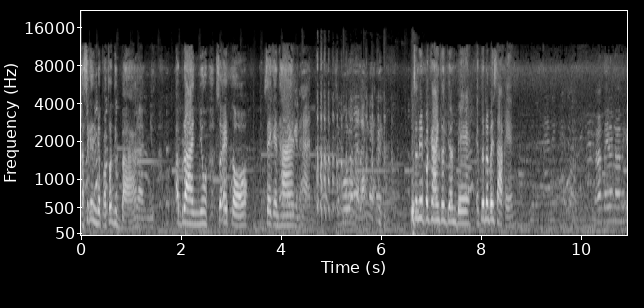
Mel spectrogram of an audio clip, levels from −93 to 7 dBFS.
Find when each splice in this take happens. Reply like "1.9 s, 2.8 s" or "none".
6.6 s

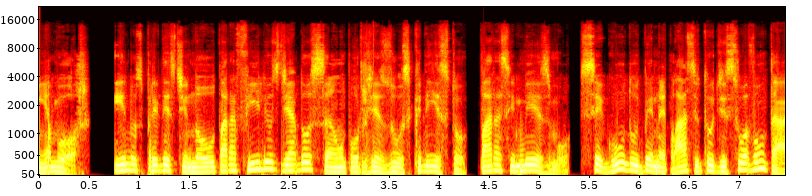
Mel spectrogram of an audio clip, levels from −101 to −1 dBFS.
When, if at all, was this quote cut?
2.9 s

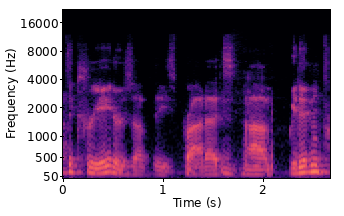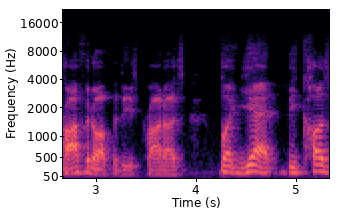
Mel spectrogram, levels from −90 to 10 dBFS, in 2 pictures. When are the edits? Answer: none

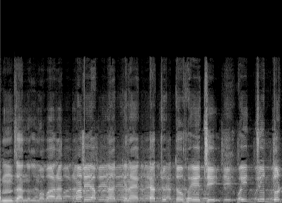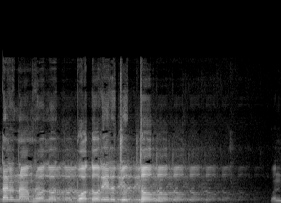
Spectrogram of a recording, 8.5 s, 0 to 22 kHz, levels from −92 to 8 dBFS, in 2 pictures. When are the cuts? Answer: 1.3 s

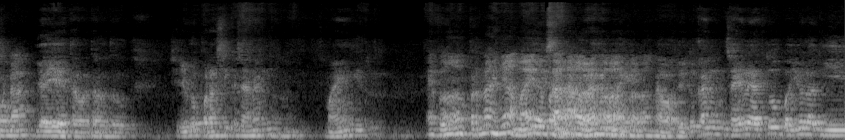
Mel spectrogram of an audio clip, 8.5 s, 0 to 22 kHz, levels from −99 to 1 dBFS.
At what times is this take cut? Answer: none

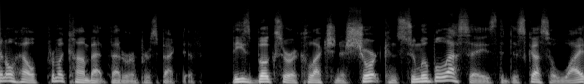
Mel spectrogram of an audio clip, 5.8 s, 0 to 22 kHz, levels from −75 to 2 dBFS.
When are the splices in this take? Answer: none

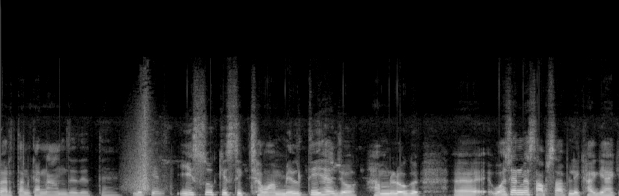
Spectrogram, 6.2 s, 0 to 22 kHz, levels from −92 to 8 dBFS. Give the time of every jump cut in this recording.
1.5 s

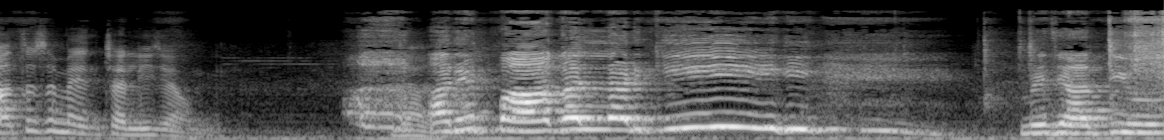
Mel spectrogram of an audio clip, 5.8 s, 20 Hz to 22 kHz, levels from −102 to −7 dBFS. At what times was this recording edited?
1.5 s

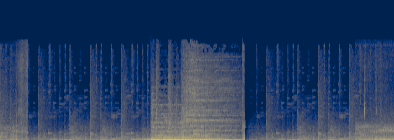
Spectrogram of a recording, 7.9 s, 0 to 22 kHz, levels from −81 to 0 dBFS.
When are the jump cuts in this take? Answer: none

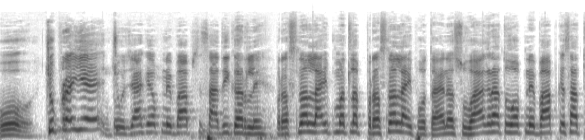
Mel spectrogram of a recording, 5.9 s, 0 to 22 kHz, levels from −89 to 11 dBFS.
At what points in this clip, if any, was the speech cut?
1.1 s, 2.7 s

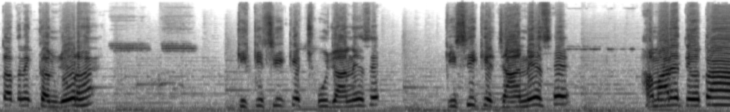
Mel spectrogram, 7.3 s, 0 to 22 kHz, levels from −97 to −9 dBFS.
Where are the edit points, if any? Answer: none

